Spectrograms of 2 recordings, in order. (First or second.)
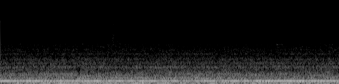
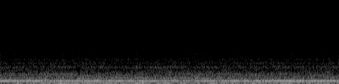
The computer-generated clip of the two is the second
